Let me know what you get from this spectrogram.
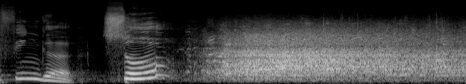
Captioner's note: incredulous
